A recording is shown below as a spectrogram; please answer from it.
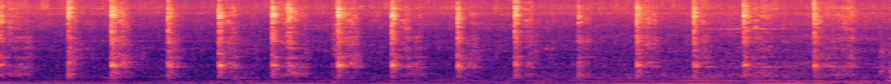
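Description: Sesame seeds roast in a pan over a low flame, with a spatula scraping through them in regular strokes about twice a second over a soft steady sizzle.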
